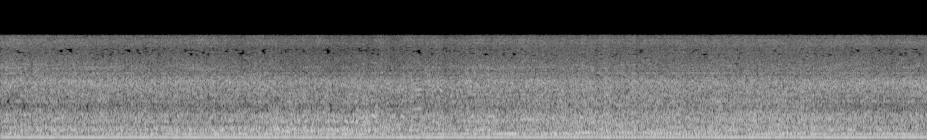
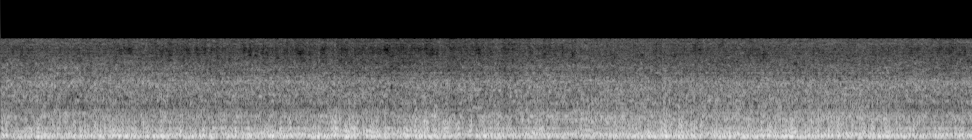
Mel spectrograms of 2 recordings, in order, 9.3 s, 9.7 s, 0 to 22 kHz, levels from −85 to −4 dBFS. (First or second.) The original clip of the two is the first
